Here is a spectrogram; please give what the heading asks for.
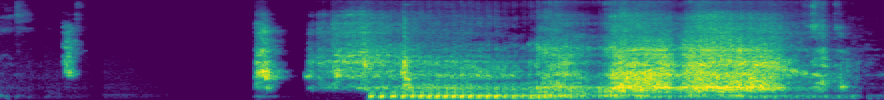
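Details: Yamaha fuel-injected motorcycle after cleaning a clogged injector, with ISC sensor setting left as-is: fires up after a few clicks, settles into an even beat and revs cleanly with no stumble or bucking. Engine now running normally.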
